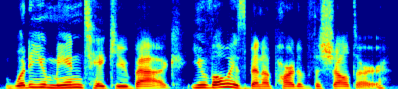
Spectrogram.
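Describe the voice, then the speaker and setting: A woman voicing a caring, brisk shelter leader who scolds in a motherly, teasing way, in an English anime game. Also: on the low side, no room sound, natural voice.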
